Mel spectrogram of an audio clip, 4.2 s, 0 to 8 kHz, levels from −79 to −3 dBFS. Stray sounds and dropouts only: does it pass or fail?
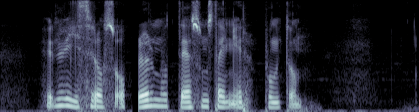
fail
